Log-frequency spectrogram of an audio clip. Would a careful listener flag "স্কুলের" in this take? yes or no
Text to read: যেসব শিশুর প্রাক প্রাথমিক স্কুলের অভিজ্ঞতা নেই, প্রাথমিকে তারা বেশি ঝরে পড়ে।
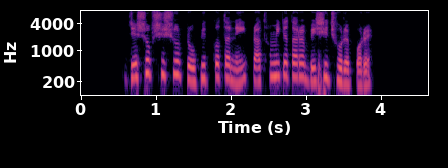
yes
